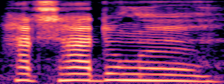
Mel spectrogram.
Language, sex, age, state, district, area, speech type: Bodo, female, 60+, Assam, Baksa, rural, spontaneous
